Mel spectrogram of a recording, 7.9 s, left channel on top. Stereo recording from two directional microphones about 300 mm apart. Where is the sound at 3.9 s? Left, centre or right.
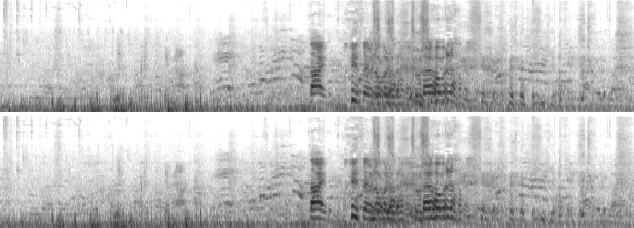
Right.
